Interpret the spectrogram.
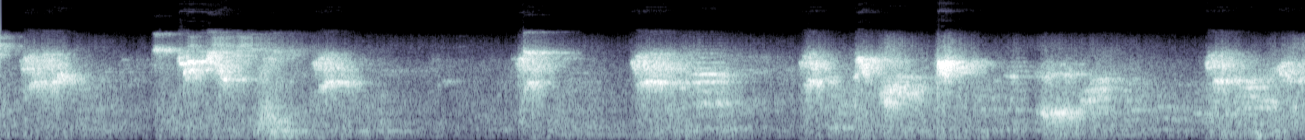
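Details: Red-whiskered bulbuls in a fight give loud, scratchy chattering phrases of one to two seconds. Short pauses and brief squeaky notes break them up, and one pause near the start is longer.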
